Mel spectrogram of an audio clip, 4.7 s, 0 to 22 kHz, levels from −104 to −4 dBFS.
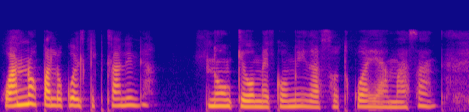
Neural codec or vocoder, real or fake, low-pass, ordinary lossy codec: none; real; 7.2 kHz; none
